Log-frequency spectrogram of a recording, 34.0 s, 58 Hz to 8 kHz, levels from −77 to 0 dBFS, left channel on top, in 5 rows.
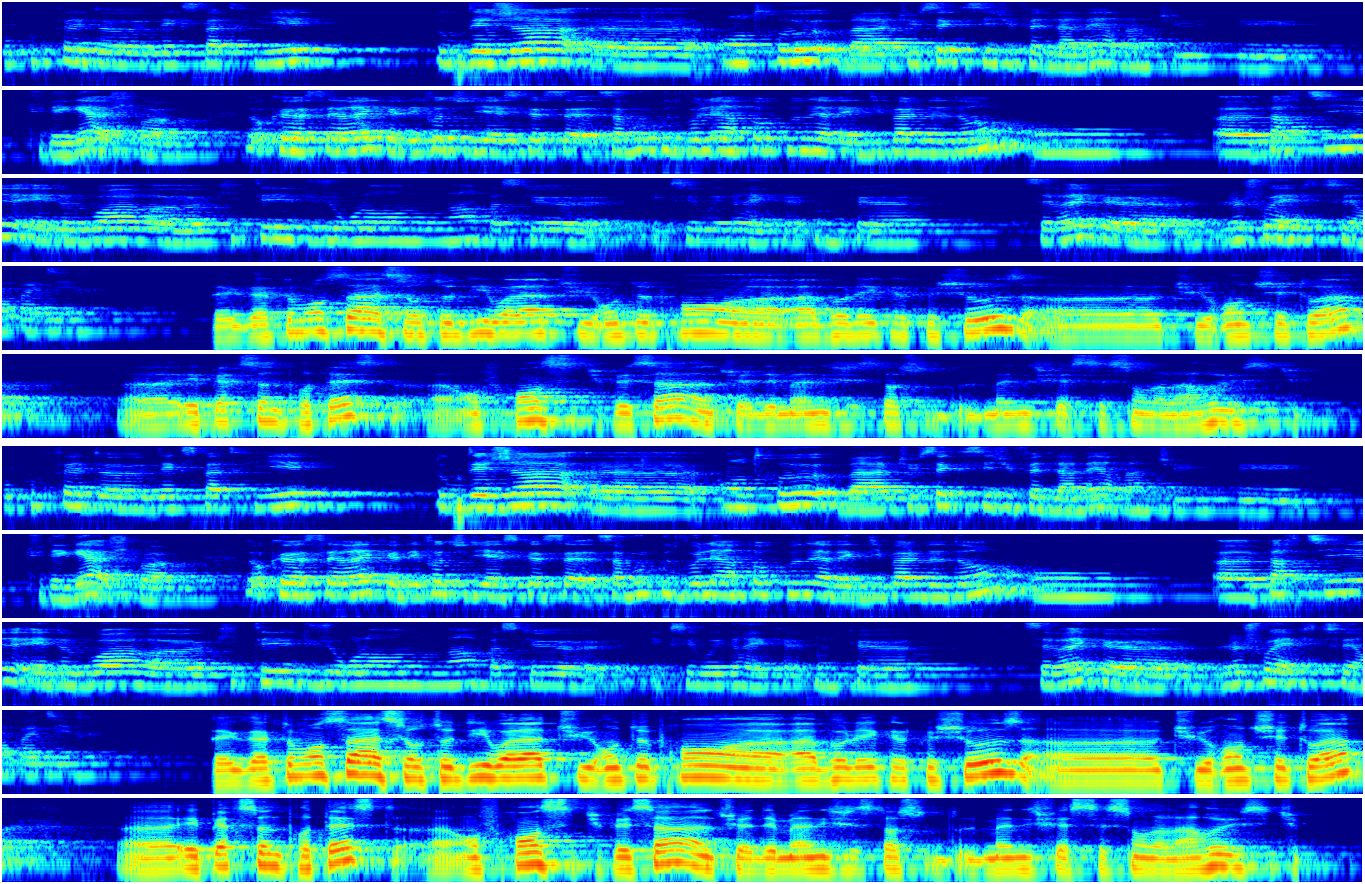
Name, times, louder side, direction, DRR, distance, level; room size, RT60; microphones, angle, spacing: voice 1, 0.0-1.6 2.2-6.5 6.9-7.6 8.0-12.4 12.9-18.2 18.7-20.9, equal, 20° right, 1 dB, 1.7 m, -35 dB
voice 2, 21.5-27.2 27.8-33.7, right 6 dB, 50° right, 12 dB, 0.3 m, -22 dB
19.5 x 7.7 x 2.7 m, 1.1 s
head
